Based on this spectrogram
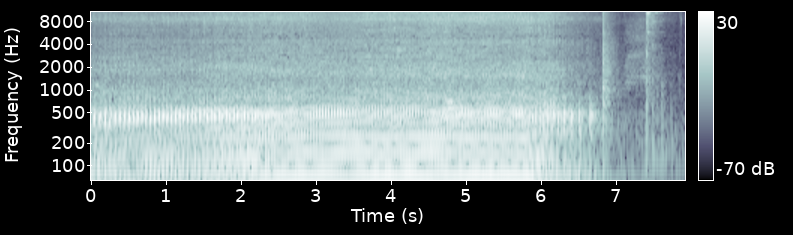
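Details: Yamaha Mio Smile scooter that was hard to start and had no power on throttle despite a carb service and new spark plug: after valve clearance adjustment, the single thumps along at a steady, even beat and then shuts off, running normally. The valve cover gasket is torn and the oil black.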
